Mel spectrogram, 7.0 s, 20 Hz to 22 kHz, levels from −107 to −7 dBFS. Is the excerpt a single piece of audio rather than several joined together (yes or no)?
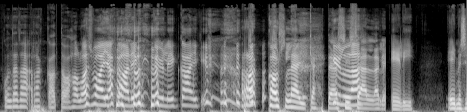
no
